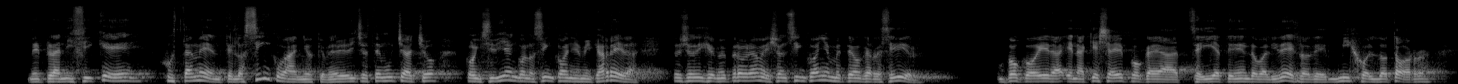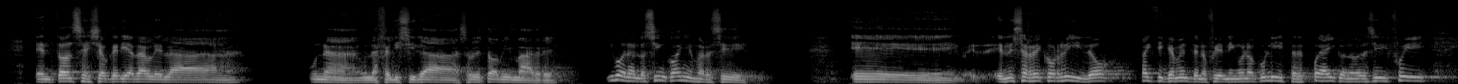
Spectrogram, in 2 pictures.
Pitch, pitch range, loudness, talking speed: 140 Hz, 120-160 Hz, -32 LUFS, 175 wpm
